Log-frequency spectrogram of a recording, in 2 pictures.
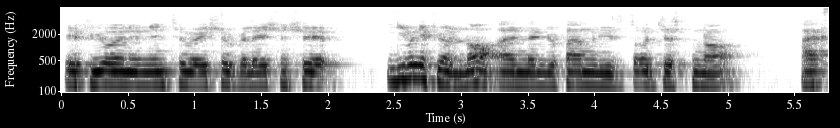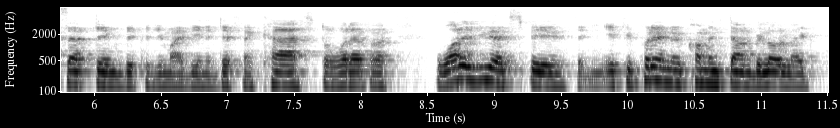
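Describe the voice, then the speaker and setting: A man's voice: mid-range voice, fairly even intonation, fairly quick. A man co-hosting a vlog in casual conversation, earnest and often checking that the listener understands. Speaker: co-host of a couple's vlog. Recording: echoey room, slightly dull sound.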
